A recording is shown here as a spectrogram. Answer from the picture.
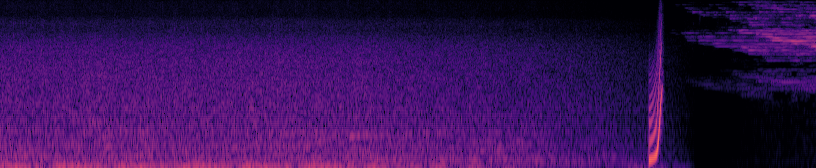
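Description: A faint, steady hiss of background noise that slowly fades out, then a quick rising sweep sound effect just before the end, cut off into a moment of silence.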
